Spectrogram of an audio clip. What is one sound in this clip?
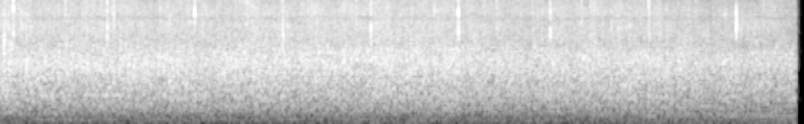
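A saxophone plays.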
